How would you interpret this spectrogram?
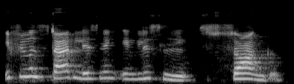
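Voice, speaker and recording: A woman's voice: high voice, lively intonation, unhurried, fairly bright tone. A woman with an Indian accent whose first language is Maithili, an English teacher earnestly explaining fluency and grammar, often repeating and restarting phrases. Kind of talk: conversation practice advice.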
